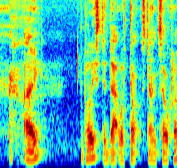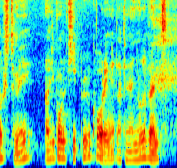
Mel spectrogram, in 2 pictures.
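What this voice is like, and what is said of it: Soft British accent. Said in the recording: “I'll do a soft British accent.”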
